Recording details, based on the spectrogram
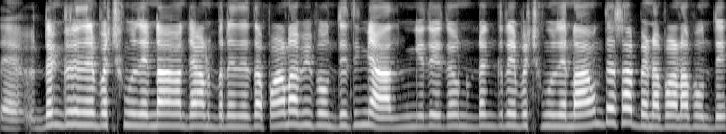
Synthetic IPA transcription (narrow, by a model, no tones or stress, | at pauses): t̪eː | ɖəŋɡɾẽːd̪eːbət͡ʃʰũd̪eːnãːd͡ʒaːnbənẽːd̪eːt̪ãːpaːnãːbiːpãːnd̪eːt̪ɪjãːd̪miːẽːt̪eːt̪eːʊñːɖəŋɡɾẽːbət͡ʃʰũːd̪eːnãːʊnd̪eːsaːbeːnãːpaːnãːpɔ̃ːnd̪eː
